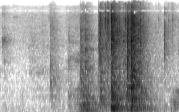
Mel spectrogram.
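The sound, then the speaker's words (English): A stuck door that seems painted shut is forced, giving a few heavy thumps and a loud scraping, grinding rattle over about a second, with no one talking. “It's like painted shut.”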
